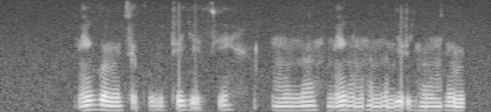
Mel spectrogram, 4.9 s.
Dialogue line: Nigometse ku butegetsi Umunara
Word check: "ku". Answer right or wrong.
right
